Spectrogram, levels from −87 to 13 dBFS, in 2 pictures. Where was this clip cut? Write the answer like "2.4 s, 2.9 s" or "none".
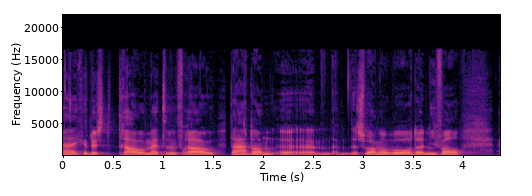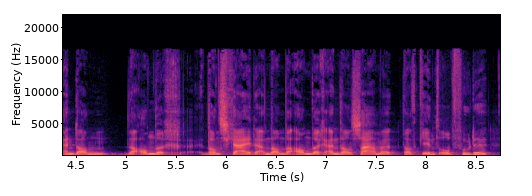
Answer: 1.6 s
